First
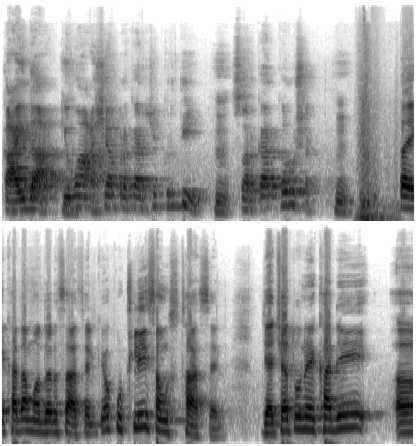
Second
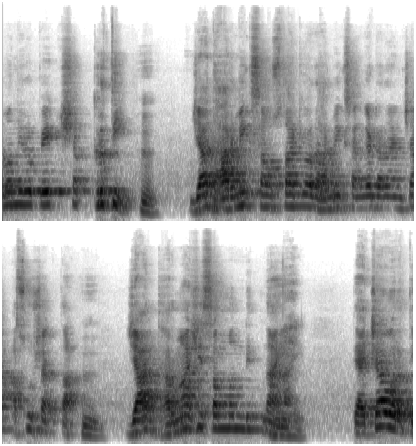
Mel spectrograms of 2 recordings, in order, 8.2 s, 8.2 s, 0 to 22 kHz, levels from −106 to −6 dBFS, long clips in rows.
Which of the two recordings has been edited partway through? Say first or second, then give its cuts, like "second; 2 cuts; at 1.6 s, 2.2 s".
first; 1 cut; at 3.9 s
